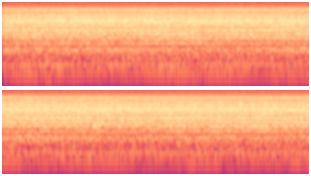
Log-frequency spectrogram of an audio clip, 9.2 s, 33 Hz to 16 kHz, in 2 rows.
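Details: Car started for the first time in almost three days during a battery test, hood open, charging about 14.8 V; even, steady idle under heavy hiss with no misses or knocks; healthy normal idle.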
